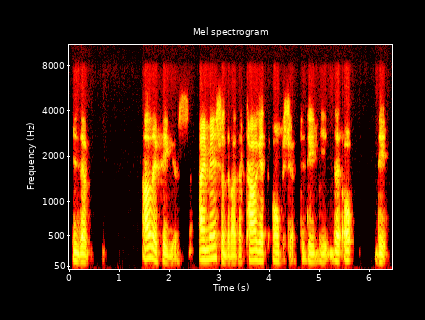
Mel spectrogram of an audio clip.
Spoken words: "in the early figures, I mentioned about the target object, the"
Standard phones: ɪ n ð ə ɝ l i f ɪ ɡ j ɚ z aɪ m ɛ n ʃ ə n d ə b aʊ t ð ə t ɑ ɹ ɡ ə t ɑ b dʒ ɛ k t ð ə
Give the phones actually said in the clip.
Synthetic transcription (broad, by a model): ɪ n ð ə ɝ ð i f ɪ ɡ j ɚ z aɪ m ɛ n ʃ ə n d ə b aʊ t ð ə t ɑ ɹ ɡ ə t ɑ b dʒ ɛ k t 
